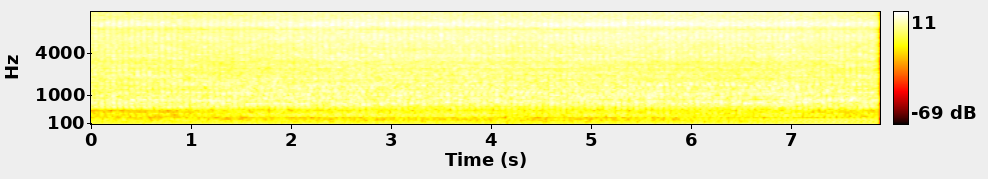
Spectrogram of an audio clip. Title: Fiat Doblo 1.2 8v cold start and strange noise from the engine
